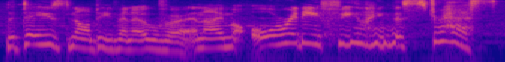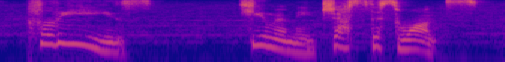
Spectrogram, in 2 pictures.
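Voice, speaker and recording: A woman's voice: a little high, animated, unhurried, darkish tone. A young woman voicing a caring, level-headed young real estate agent in a game, speaking in a coaxing, reassuring way. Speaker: character in a visual novel. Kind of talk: game voice acting. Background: faint game music.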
